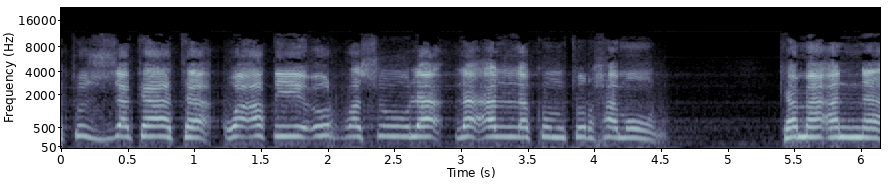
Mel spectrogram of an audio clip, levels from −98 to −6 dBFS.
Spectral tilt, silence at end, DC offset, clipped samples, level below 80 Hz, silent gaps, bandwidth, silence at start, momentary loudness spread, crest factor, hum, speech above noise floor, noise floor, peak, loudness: -2 dB/octave; 0 s; under 0.1%; under 0.1%; -68 dBFS; none; 11.5 kHz; 0.1 s; 9 LU; 16 dB; none; 40 dB; -72 dBFS; -16 dBFS; -31 LUFS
